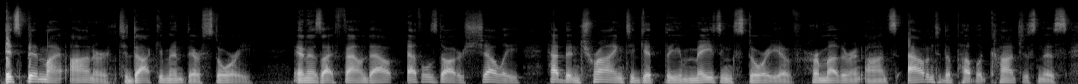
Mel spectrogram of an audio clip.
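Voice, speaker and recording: A man from Columbus, Ohio, a journalist, narrating a scripted personal story in a measured, reflective way. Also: low voice, a little mellow. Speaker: journalist and filmmaker.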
